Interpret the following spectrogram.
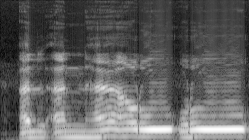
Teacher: والراء مفخمة لأنها مضمومة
